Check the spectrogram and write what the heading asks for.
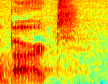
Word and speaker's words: Barth: So Barth, that's Karl Barth, I'm not speaking here about Bart Simpson. Some of you think so. Karl Barth, B-A-R-T-H, Swiss pronunciation. He was a Swiss theologian. Is Barth, not Barth.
